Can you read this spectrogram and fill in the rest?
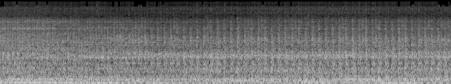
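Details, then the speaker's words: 2010 Yamaha Drive G29 golf cart single-cylinder engine after carburetor and fuel system cleaning cured a slightly lean run: fast, even putter with no stumbling or popping; healthy. "it did uh fix its little run issue it was just a little bit lean before but but it's doing good now"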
